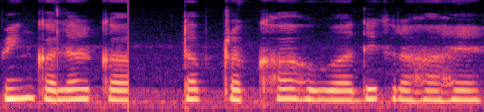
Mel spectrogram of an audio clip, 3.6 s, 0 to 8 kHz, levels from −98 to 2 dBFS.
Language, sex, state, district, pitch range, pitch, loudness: Hindi, female, Uttar Pradesh, Lucknow, 220-240 Hz, 225 Hz, -14 LUFS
